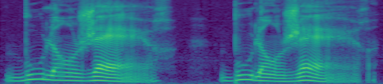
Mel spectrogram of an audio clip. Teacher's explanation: Remember, when you've got this e plus this accent grave, you pronounce it like eh, really open eh sound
